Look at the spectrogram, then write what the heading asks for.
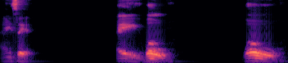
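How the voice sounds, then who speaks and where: A man's voice: lowish voice, slow, warm tone, breathy edge. A man hosting a casual livestream as a nursing exam coach, answering viewers in loose, joking slang with frequent restarts. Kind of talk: casual livestream chat reading viewer comments.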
